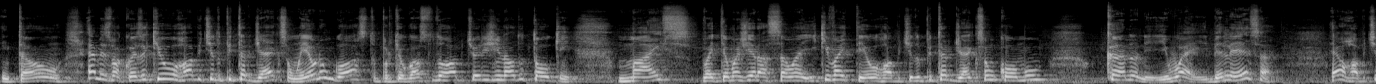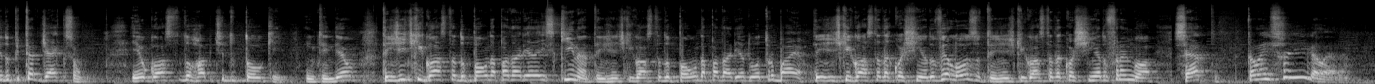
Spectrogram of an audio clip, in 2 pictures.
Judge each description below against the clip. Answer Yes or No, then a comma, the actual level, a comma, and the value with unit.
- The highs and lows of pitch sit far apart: No, average, 4.3 semitones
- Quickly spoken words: Yes, fast, 210 wpm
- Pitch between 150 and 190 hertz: Yes, medium, 185 Hz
